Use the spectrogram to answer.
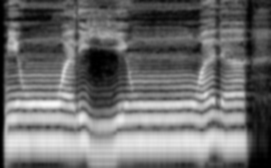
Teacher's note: لدينا تنوين وبعده حرف الواو، الحكم إدغام ناقص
